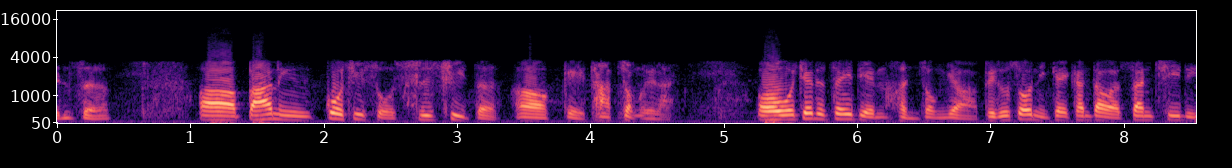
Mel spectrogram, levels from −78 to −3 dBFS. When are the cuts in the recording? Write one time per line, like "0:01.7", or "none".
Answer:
0:03.3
